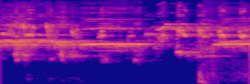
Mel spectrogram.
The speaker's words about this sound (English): It's like, you hear that? I hear the call of the bald eagle.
